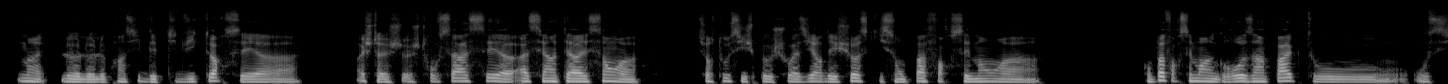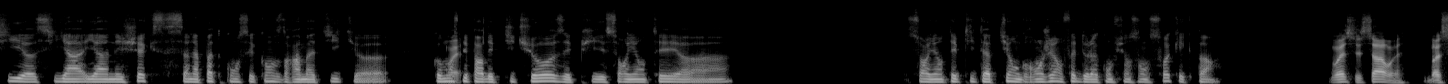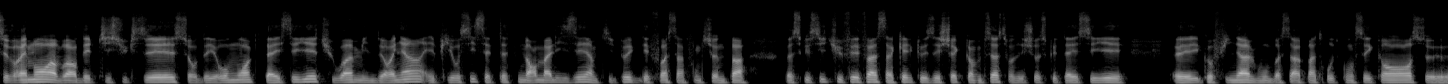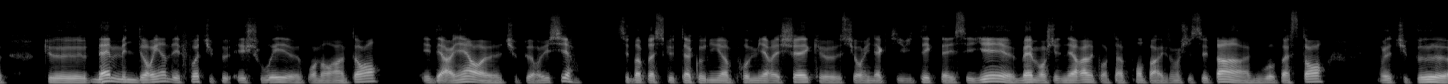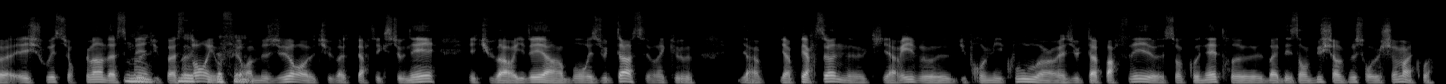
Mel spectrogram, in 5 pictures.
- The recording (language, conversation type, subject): French, advice, Comment puis-je essayer quelque chose malgré la peur d’échouer ?
- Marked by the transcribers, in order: stressed: "personne"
